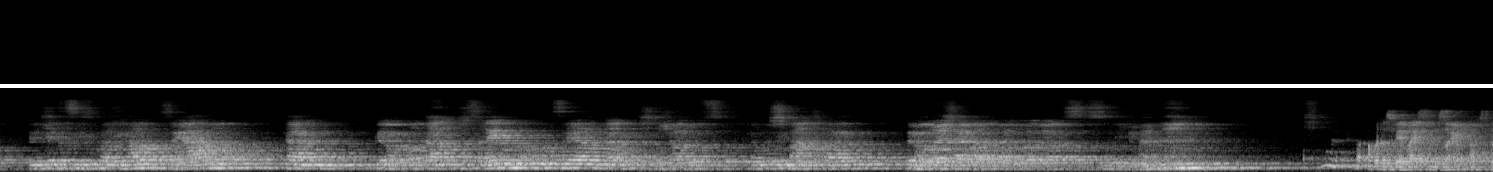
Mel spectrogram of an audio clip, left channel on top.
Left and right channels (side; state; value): left; silent; digital silence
